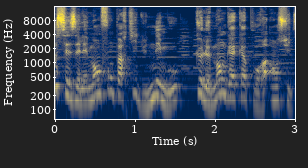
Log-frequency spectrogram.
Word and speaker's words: Nemu: Alors, Nemu, qu'il faudra prononcer Nemu pour ne pas passer pour un bouffon, est un terme difficile à définir, mais vous me connaissez, j'aime les défis.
